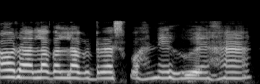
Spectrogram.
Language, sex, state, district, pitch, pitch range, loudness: Hindi, female, Jharkhand, Palamu, 290 Hz, 285-300 Hz, -15 LUFS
